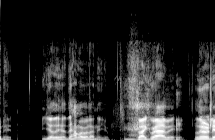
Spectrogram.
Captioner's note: speaking In Foreign Language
